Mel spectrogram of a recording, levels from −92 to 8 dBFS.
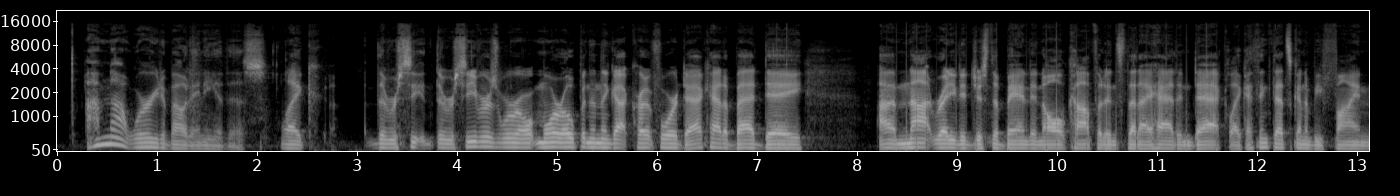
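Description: From 7.19 s to 11.6 s, a background task stalls the USB bus or audio driver every 0.1 s, causing periodic USB or driver dropouts. Each stall replaces around 4 ms of speech with silence, producing some fifty evenly spaced ticks at ten per second, heard only while speech is present.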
